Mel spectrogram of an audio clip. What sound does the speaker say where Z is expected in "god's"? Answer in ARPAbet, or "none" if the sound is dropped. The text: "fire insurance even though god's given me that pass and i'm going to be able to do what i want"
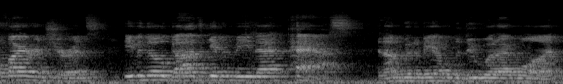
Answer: Z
